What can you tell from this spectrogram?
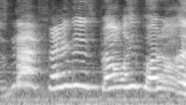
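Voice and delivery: very high cry of disbelief; shocked yell. Acted. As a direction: squeal the question in mock shock.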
